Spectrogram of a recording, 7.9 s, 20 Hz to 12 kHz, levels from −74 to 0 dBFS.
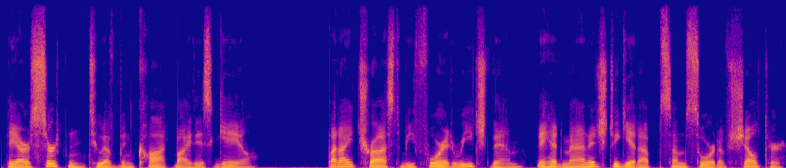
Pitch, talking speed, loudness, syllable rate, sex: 120 Hz, 205 wpm, -17 LUFS, 5.0 syllables/s, male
